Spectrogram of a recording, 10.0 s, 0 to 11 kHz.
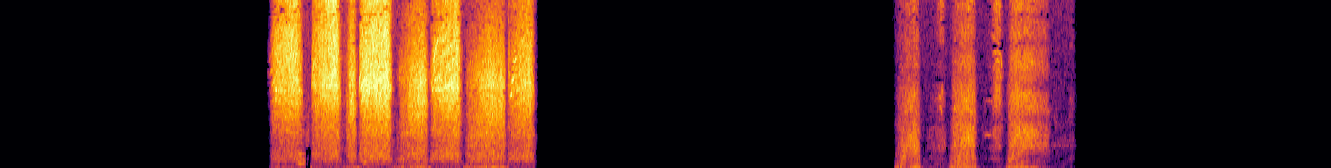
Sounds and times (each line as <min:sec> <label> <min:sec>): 0:02.0 Cats sniffing 0:04.0
0:06.7 Cats sniffing 0:08.1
